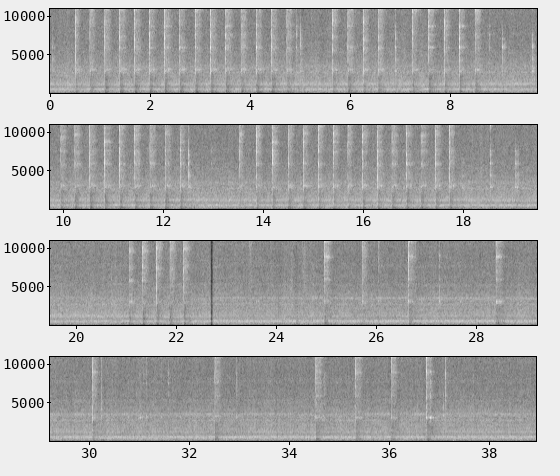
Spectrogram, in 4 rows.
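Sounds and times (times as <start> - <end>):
steady hum: 0.0 - 38.9
hammer striking steel on anvil: 0.5 - 12.6, 13.5 - 19.2, 21.0 - 22.3, 24.9 - 25.9, 26.6 - 27.4, 28.4 - 28.7, 30.0 - 30.4, 32.5 - 33.0, 34.5 - 37.2.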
